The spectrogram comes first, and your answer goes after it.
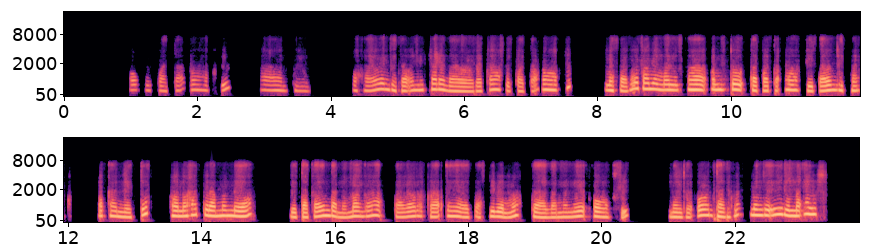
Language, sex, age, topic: Oshiwambo, female, 25-35, agriculture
